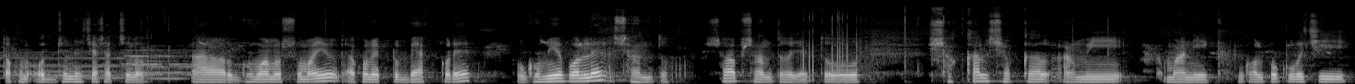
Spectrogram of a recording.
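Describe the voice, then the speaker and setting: Man, home phone vlog, gentle repetitive commentary, warm low tone, some vocal fry, faint background hiss. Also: little pitch movement, slow, long pauses. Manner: gentle, repetitive running commentary, coos to the baby. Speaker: vlogger filming his baby. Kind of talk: casual vlog narration. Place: home room with the baby. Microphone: phone camera.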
